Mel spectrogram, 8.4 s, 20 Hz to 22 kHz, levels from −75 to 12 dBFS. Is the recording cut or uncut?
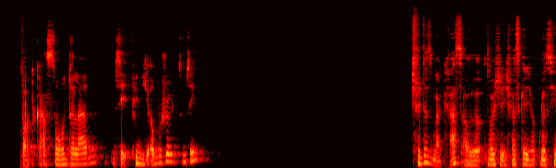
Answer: cut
